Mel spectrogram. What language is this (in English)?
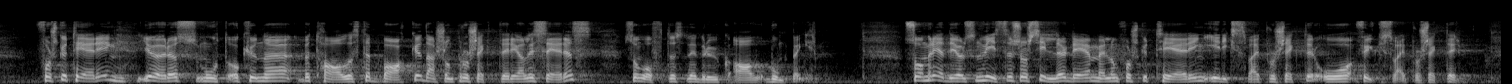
Norwegian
